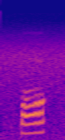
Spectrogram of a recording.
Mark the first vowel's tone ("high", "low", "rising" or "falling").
rising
